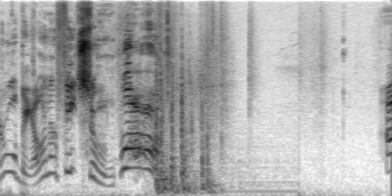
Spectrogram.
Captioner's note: body thudding on floor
